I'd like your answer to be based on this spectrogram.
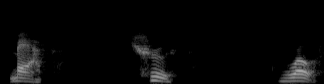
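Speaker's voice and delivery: math, truth, growth ending in an airy th; exaggerated th practice. Shown as a demonstration. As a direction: hold the final th. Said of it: "in the final position".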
